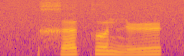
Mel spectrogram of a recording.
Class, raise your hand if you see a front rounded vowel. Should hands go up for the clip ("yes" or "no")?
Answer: yes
